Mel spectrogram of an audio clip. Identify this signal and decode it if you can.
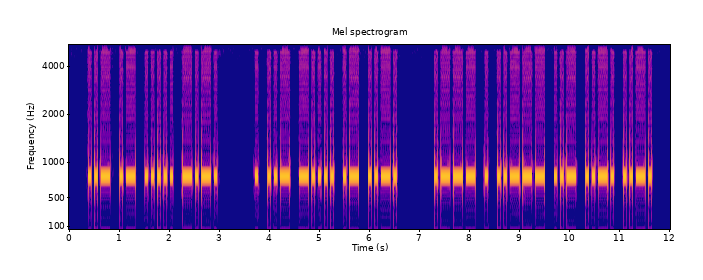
Morse code, heard as a keyed tone, about 19 wpm, 800 Hz. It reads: UA5C EU6AF JE2UFF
